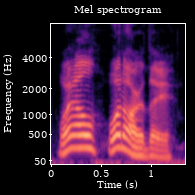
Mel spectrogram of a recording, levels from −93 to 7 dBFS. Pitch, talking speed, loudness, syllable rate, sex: 175 Hz, 180 wpm, -15 LUFS, 4.8 syllables/s, male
